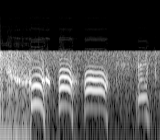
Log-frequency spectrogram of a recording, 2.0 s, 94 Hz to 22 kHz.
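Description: Voice heard over single-sideband HF amateur radio, thin and cut off above about 3 kHz: a brief hum and hiss as the signal comes in, then several short syllables with gaps between them.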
